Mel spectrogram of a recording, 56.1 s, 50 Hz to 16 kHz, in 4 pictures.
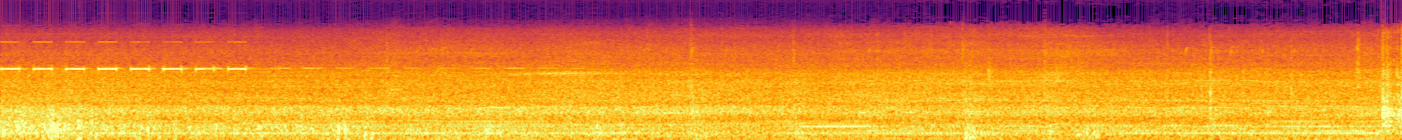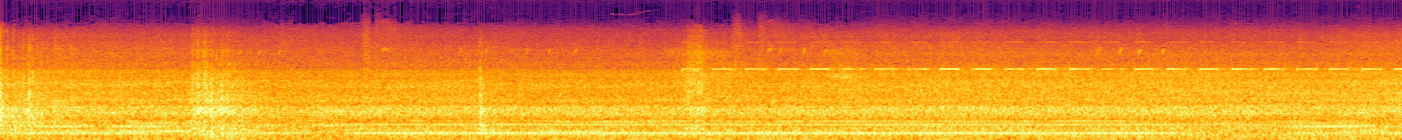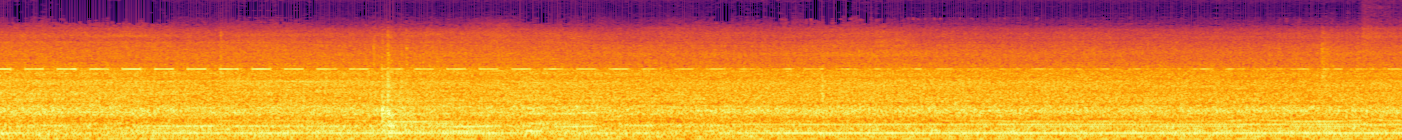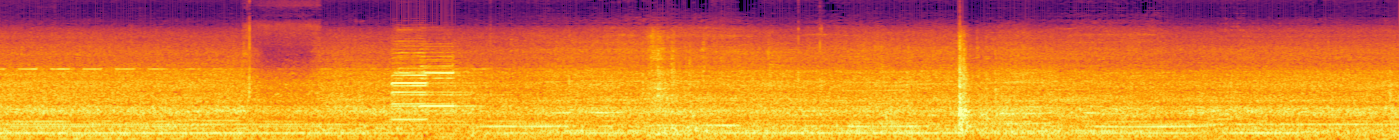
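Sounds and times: reversing alarm beeping: 0:00.0 - 0:07.1, 0:20.8 - 0:47.7
diesel engines running: 0:00.0 - 0:56.0
short horn toot: 0:46.0 - 0:47.0.

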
